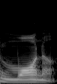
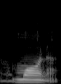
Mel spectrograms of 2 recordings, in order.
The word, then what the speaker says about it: mona: नज़र आ रहा है, तो इसकी प्रोनाउंसिएशन कुछ यूं थी जैसे मोना, मोना ऐसे करके, बट यहाँ पे इसको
